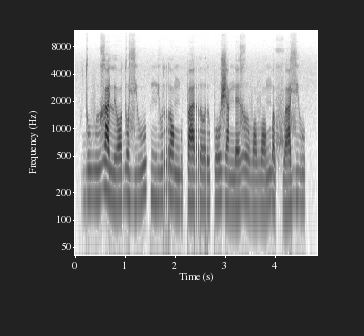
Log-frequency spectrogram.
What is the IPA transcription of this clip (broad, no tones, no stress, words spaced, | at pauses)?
duβɯɣa lʲɔdo zʲu | nʲu rɔŋu parɤ ɾɯpoʒa ŋɛ ɣɤβɔβɔŋʷa xʷazʲu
